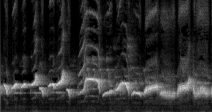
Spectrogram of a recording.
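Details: Caged, hand-tamed Chinese hwamei warming up its voice with a flowing series of clear whistles that rise and fall, including a brief rapid trill near the middle.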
